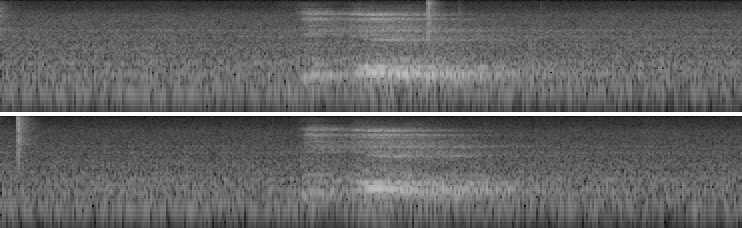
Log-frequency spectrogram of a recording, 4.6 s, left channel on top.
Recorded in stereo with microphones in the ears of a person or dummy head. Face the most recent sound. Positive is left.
turn(degrees=45)  # may be behind; listen again after turning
